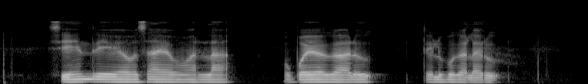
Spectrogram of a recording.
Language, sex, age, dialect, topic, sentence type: Telugu, male, 36-40, Central/Coastal, agriculture, question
